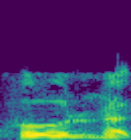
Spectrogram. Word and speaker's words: کھلنا: کا ایک شہر ہے، ہم لوگ تو وہاں کھلنا کہتے ہیں، آپ لوگ کھولنا کہتے ہیں، تو بہرحال اب کس تلفظ سے کہوں، تو شہر کھلنا جو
